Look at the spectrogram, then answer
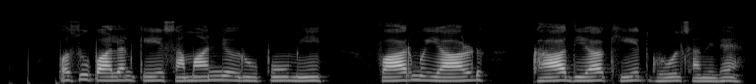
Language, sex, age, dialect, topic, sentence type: Hindi, male, 18-24, Garhwali, agriculture, statement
